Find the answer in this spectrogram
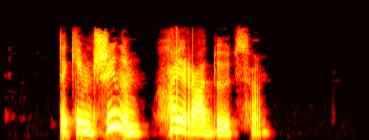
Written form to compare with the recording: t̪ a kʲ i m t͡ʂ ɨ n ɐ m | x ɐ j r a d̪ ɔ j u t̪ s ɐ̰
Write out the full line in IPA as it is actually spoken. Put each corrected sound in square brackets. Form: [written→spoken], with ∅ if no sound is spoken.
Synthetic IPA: t̪ a kʲ i m t͡ʂ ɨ n ɐ m | x [ɐ→a] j r a d̪ [ɔ→u] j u t̪ s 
